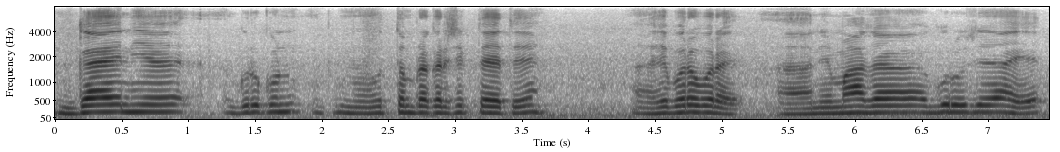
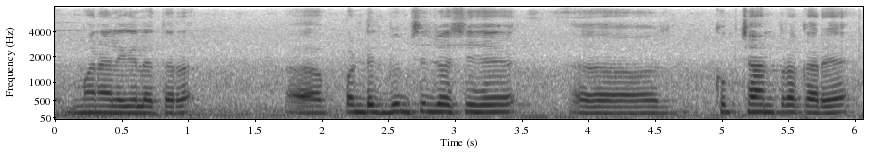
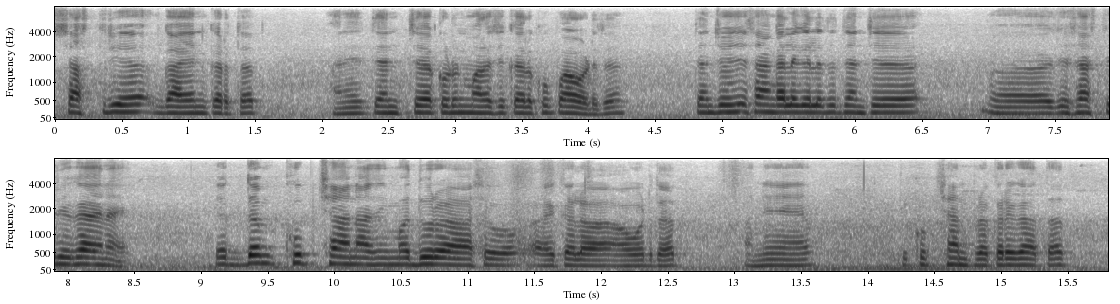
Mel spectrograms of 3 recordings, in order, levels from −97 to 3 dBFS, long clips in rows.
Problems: constant background noise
